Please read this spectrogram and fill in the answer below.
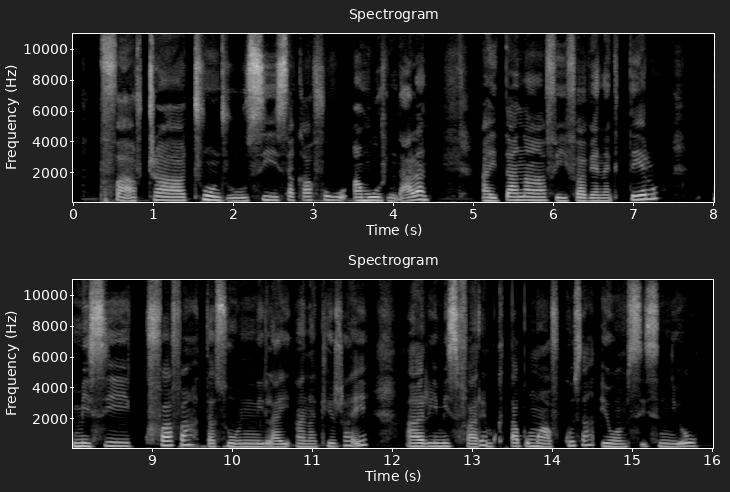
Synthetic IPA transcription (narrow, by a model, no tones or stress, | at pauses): pi̥v̥aɾuʈ͡ʂəʈ͡ʂuɳɖ͡ʐusisakafuamuɾind̪alanə̥ | ait̪anəv̥ev̥avanaki̥t̪elu | misiku̥fafəd̪̥azunilajanakʰiɾajaɾimisi̥v̥aɾamiki̥t̪apumavu̥kusəewamisisinew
